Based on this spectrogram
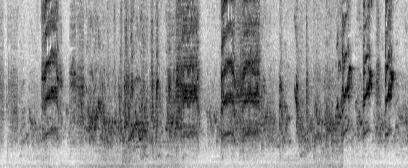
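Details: A flock of lovebirds giving shrill, grating squawks and rapid chatter, loud and dense throughout with brief lulls.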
